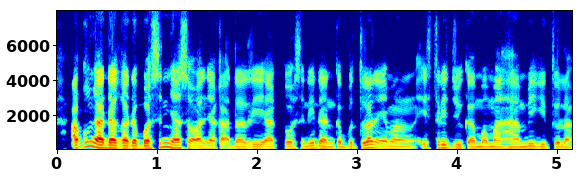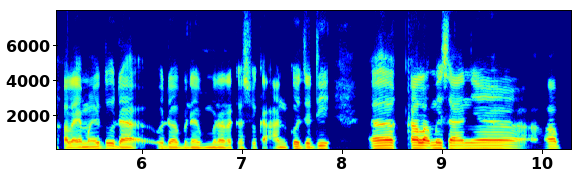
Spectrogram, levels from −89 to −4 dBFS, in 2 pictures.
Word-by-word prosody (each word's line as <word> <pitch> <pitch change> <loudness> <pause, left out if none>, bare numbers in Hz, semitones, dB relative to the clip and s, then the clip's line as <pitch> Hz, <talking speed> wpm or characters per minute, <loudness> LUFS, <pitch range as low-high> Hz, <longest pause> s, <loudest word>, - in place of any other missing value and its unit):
aku - - +3
nggak - - +13
ada 160 -1 +10
nggak 150 -1 +6
ada - - -4
bosen 145 - +3
ya 160 -4 +4
soalnya 150 -1 0
Kak - - -3
dari 125 -1 -3
aku 120 +1 -3
sendiri 140 +5 -4
dan 120 -3 0
kebetulan 120 - -1
emang 125 -3 -4
istri 170 +8 -3
juga 120 -5 -4
memahami 120 +1 -2
gitu 120 +1 -5
lah 110 -2 -5
kalau 105 -1 -2
emang 115 +2 -3
itu 145 +4 -4
udah 105 -2 -2 0.2
udah 115 -2 -5
bener-bener 100 +1 -5
kesukaanku. 105 +3 -7
Jadi, 115 +8 -5 0.4
eee, 155 +2 +4
kalau 155 -1 +5
misalnya 155 -1 -1 0.2
ap 135 0 -4
125 Hz, 185 wpm, -23 LUFS, 110-150 Hz, 0.4 s, nggak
